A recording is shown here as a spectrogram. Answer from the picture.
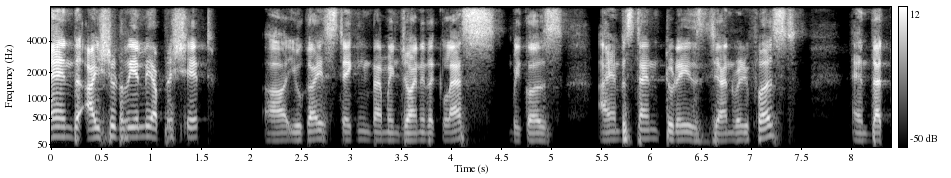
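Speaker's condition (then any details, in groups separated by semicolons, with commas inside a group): No condition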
